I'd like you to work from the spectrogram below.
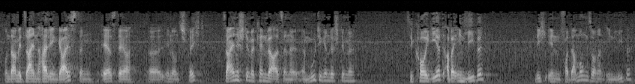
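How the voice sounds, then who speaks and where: A man's voice: medium pitch, animated, normal speed, highs cut off, slight background noise. A man preaching a sermon in an earnest, conversational way, often checking in with a "ja?".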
